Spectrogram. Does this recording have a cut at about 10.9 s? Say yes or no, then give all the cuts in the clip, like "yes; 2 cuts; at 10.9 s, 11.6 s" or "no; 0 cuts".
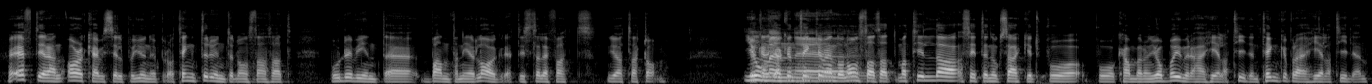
no; 0 cuts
